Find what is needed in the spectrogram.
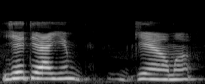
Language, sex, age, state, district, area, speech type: Kashmiri, female, 30-45, Jammu and Kashmir, Anantnag, rural, spontaneous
